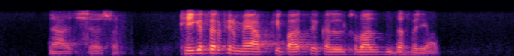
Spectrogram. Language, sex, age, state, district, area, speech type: Hindi, male, 30-45, Madhya Pradesh, Hoshangabad, rural, conversation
